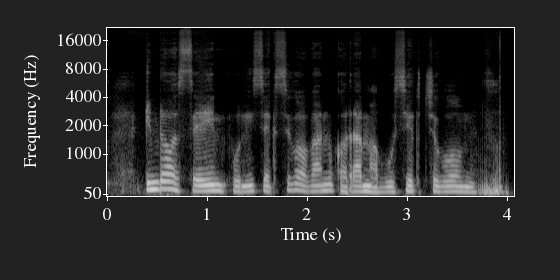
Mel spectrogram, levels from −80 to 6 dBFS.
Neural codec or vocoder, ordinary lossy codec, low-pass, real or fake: codec, 44.1 kHz, 2.6 kbps, DAC; none; none; fake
